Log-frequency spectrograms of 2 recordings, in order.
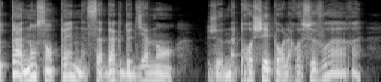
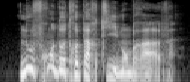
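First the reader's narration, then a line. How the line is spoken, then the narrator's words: Superior tone. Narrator (French): dit-il à l'Aragonais d'un ton de supériorité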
